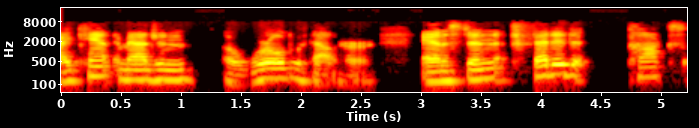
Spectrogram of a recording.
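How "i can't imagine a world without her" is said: usual speaking voice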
